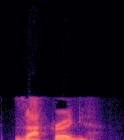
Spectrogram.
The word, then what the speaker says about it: Zakreg: Zakreg. – Zakreg? – Zakreg, yep. – Z-A-K-R-E-G? – G, yep.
